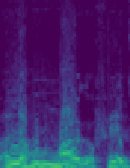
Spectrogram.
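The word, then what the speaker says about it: اللهم اغفر: This is Hamzatul Wasl, so it's there in writing, but it's not pronounced. So Allahumma ghfir, so there should be kasra here, maghfir, and that's correct sarf, maghfir.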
